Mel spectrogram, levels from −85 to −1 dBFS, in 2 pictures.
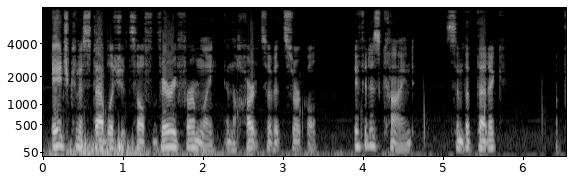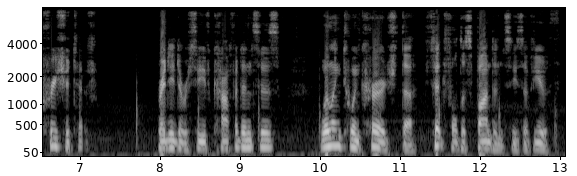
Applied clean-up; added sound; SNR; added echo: none; Walk, footsteps; 13 dB; none.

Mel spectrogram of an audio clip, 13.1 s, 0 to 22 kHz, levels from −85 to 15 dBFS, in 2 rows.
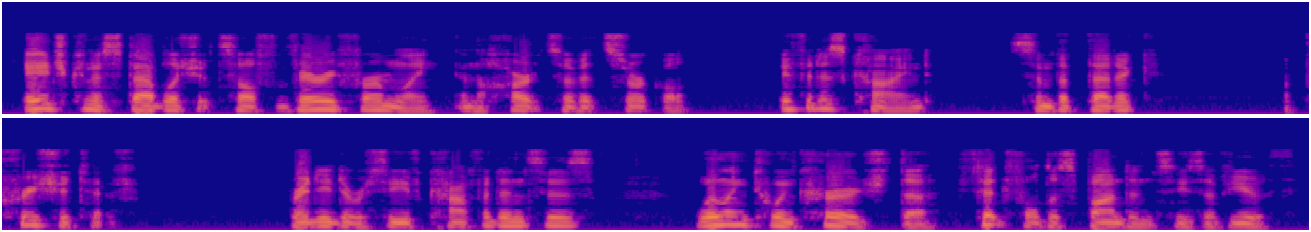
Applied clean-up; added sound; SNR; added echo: none; none; none; none.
